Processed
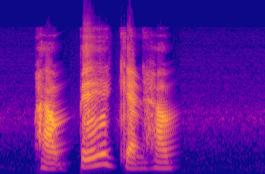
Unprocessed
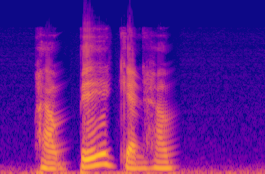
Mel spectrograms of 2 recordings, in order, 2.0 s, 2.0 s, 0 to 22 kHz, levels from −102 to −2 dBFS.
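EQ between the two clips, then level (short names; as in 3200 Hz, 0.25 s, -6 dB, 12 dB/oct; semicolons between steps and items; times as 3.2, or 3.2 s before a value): resonant high-pass 1300 Hz, resonance Q 2.8; +4.5 dB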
